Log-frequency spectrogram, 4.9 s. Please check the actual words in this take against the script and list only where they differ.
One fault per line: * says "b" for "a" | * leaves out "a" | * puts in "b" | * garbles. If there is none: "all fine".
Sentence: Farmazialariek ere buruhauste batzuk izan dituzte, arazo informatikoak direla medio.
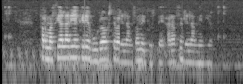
* says "direla" for "batzuk"
* leaves out "informatikoak"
